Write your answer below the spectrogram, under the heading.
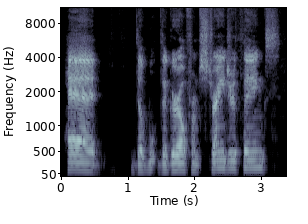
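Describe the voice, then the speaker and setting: A man's voice: fairly high pitch, fairly even intonation, slow, pushed and bright. A man in casual conversation as a podcast co-host. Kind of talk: casual chat with questions.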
